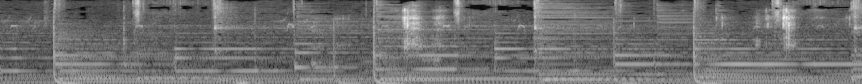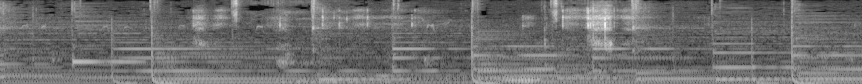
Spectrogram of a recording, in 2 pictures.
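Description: Warm dough for dudh puli pitha is pressed and kneaded by hand, giving close, continuous squishy, sticky slaps in a loose rhythm, with background music throughout.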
